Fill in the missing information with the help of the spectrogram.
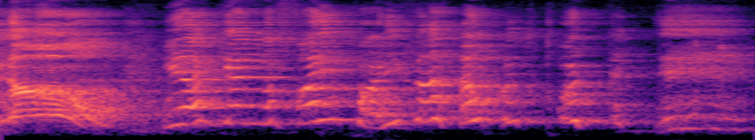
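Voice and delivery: very high, loud insistence through laughter; laughing shout. Retold or imitated. Telling friends the funny part, in a high laughing shout. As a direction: shout over them, cracking up at your own joke. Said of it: "I'm like".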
